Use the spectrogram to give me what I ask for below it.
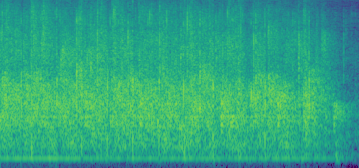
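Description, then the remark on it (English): An audience claps for the panelists of a panel discussion on transportation, a dense, sustained wash of applause that holds strong for a few seconds before starting to taper off at the end. “Let me get a round of applause for our panelists and the inside.”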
